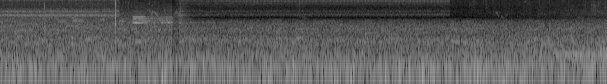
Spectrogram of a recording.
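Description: Steady city-square background noise: a constant hum of traffic mixed with indistinct distant voices.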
